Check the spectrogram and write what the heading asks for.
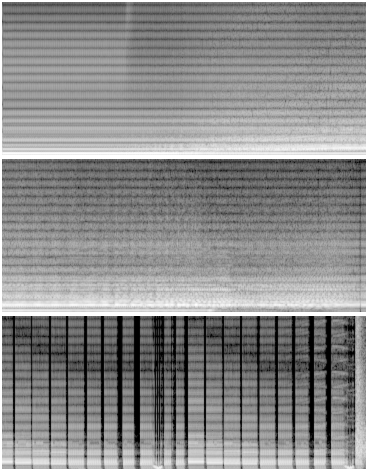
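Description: Electronic dance music from a DJ set: a held synthesizer chord whose notes slide upward over the first several seconds, like a siren. The deep bass drops out about halfway through. Near the end the synth is chopped into rapid stutters.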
